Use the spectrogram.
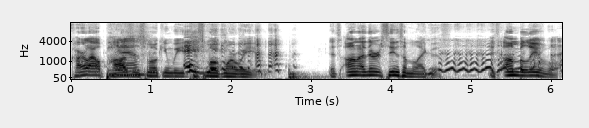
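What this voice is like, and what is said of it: Usual voice. Nothing is said of it.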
